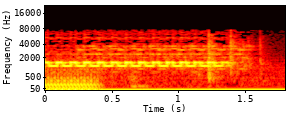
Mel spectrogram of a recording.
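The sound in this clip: Telephone ringing: a sustained electronic ring tone holds a steady, bright pitch with buzzy overtones, starting over a brief low hum, then cutting off abruptly, followed by quiet line noise. No one speaks.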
